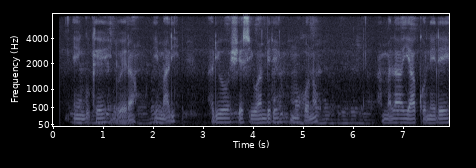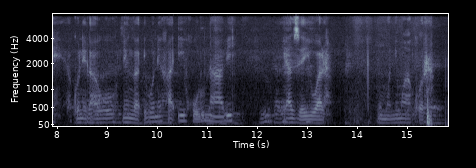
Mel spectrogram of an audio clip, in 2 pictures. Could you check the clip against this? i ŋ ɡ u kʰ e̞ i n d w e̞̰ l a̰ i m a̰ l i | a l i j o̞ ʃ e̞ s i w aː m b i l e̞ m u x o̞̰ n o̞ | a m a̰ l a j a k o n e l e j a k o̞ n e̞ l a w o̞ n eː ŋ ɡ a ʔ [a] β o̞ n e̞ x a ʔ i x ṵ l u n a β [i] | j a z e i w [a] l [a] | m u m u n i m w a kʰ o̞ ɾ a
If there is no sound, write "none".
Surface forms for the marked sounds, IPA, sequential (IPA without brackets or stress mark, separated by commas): i, i, a, a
